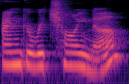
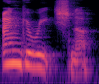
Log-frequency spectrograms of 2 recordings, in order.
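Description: First: The middle does not sound like 'reaching'. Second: The middle sounds like the word 'reaching'. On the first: "it actually says Angorichina" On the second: "as though you're reaching for something"

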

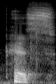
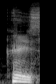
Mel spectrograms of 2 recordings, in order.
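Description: First: The vowel is a plain short e sound. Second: The vowel glides from e to i. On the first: The speaker calls it wrong. "এটি ভুল উচ্চারণ" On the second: The speaker calls it right. "এভাবে উচ্চারণ করা সঠিক"

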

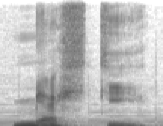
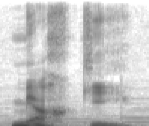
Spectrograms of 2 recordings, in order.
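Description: First: The middle sound is a soft х. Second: The middle sound is a hard х. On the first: "When the sound к is soft, the letter г specifies a soft sound х" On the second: "some Russians pronounce a hard sound х here"

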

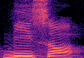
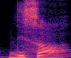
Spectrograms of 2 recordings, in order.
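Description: First: The i vowel is drawn out long. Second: The i vowel is kept short. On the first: The speaker calls it wrong. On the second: The speaker calls it right.

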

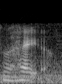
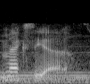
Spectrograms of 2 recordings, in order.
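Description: First: The middle consonant is an H sound. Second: The middle consonant is a KS sound. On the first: The speaker calls it right. "it's Mahia" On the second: The speaker calls it wrong. "Most people pronounce it Mexia, and it's not"

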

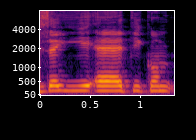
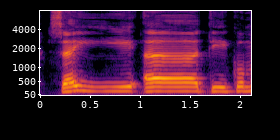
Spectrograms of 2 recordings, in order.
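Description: First: The long a vowel is tilted toward e. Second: The long a vowel stays fully open. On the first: The speaker calls it wrong. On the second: The speaker calls it right.

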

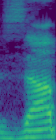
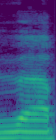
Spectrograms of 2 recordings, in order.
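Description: First: The letter is pronounced heavy and thick. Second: The letter is pronounced light and thin. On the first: The speaker calls it wrong. "জা বলবেন না" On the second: The speaker calls it right. "জা পাতলা করে"

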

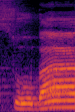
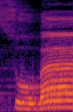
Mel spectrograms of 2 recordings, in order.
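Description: Both takes have the same delivery.

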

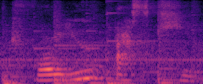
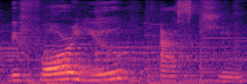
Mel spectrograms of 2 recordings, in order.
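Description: First: The words are said in a quiet, low voice. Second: The words are said at normal speaking volume. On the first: "we're going to use a low voice" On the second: "we're going to use a normal voice"

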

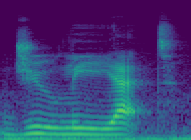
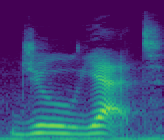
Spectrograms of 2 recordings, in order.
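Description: First: The name is said with three syllables. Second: The name is said with two syllables. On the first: "instead of 3" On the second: "make Juliet's name 2 syllables"

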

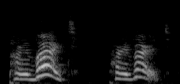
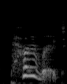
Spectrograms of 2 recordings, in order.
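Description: First: The stress is on the second syllable. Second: The stress is on the first syllable. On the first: It is a verb. "강세가 뒤에 있으면 대부분 동사예요" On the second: It is a noun. "명사 pervert. … 강세가 앞에 있으면은 명사고"

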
